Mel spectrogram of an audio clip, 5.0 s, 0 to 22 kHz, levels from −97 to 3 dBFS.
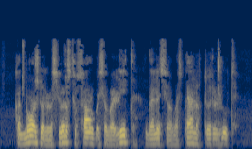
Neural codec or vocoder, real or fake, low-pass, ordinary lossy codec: codec, 44.1 kHz, 2.6 kbps, SNAC; fake; 10.8 kHz; MP3, 32 kbps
